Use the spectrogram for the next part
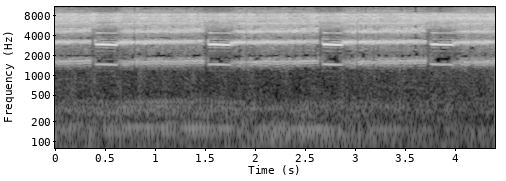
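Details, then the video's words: Cicada known locally as garengpung, calling in a garden at midday: an intense, buzzing, high-pitched whine with regular brief dips roughly every second, over a quiet low background hum. "Suara garengpung di kebun"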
